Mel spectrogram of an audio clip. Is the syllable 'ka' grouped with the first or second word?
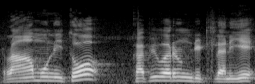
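second. The break falls right after 'ramunito'. The best of monkeys spoke thus to Rama. The speaker calls it right. "అనేది మాట"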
